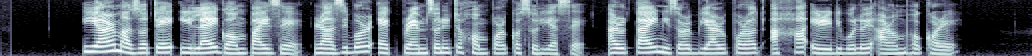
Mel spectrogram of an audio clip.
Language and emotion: Assamese, neutral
